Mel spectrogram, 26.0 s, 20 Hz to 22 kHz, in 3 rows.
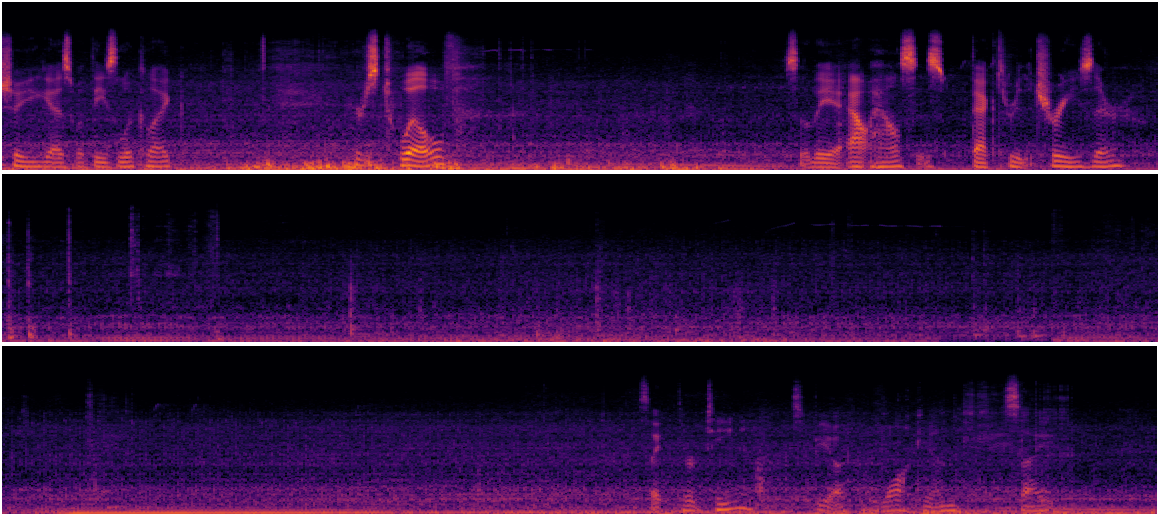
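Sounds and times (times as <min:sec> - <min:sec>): tyres on dirt road: 0:00.0 - 0:26.0
vehicle engine rumbling: 0:00.0 - 0:26.0.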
